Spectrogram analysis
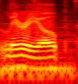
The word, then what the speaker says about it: Liriope: This is Liriope big blue. And so it's a bigger form of Liriope, or some people pronounce it Liriope.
